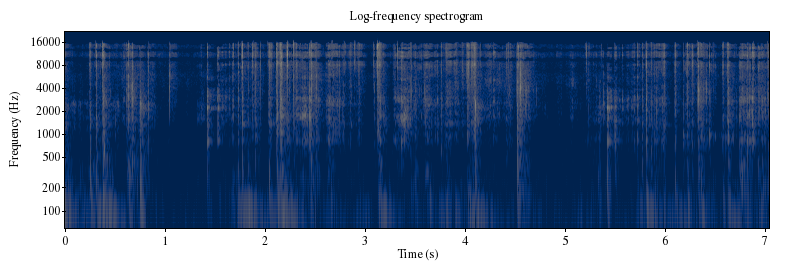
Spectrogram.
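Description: A solid orange oval bar of soap, held in the hand, is shaved into curls with a metal utility knife blade. Quiet, bright, crisp scraping and crackling strokes come in quick bursts with brief pauses between them, each stroke dying away almost at once.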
